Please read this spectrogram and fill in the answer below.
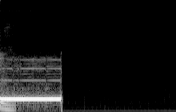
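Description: A single steady telephone line tone, like one long busy-signal beep, cutting off abruptly after under a second, then dead silence.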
